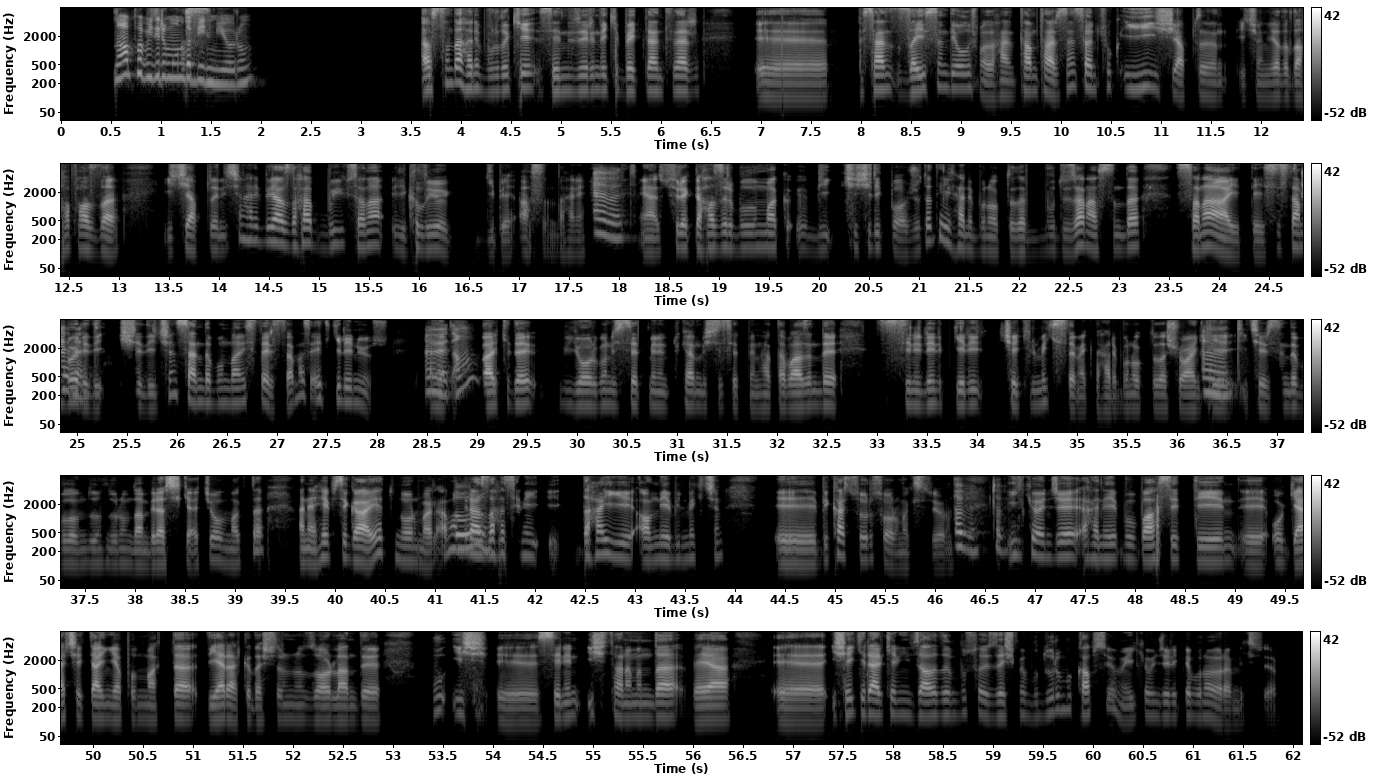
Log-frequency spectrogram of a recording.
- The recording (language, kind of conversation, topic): Turkish, advice, İş yerinde sürekli ulaşılabilir olmanız ve mesai dışında da çalışmanız sizden bekleniyor mu?
- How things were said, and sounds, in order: other noise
